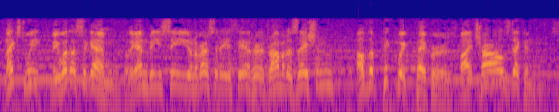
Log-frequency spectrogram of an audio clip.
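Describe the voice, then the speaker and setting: A man's voice: high-pitched, big pitch swings, brisk. 1940s American male announcer, scripted and formal, carefully enunciated, muffled old broadcast with faint music behind. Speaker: radio announcer. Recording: dull vintage 1940s radio broadcast recording.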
